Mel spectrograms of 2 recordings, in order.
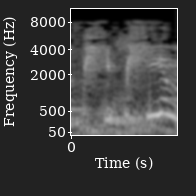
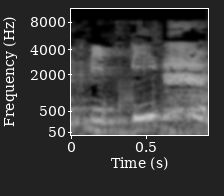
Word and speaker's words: Пхи-Пхи: Ну, вообще оно пишется пхи-пхи, но по всем правилам произношения, на самом деле это пи-пи.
